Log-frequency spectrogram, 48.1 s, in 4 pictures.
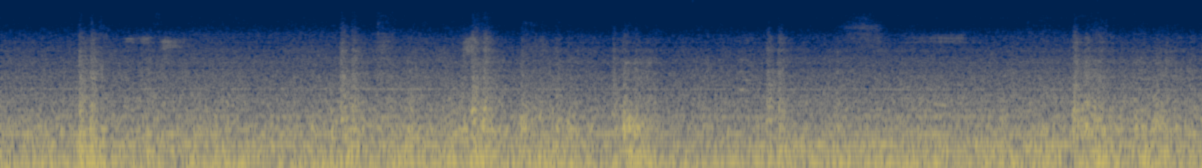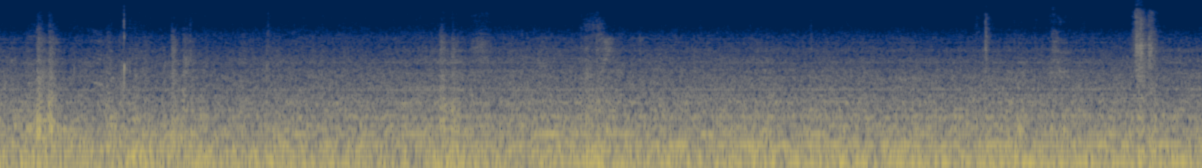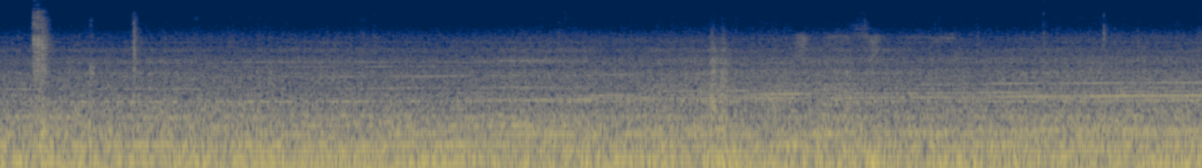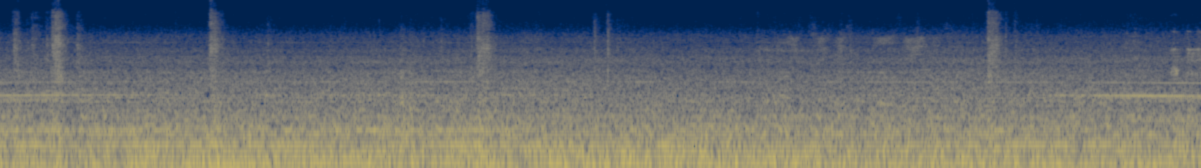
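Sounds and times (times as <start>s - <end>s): train wheels rumbling on rail: 0.0s - 48.0s
sharp track clicks: 38.0s - 42.4s.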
